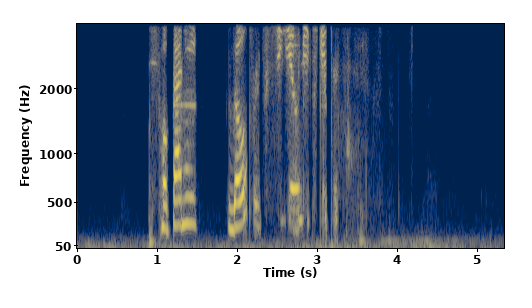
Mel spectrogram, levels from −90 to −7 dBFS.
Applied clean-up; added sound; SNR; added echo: neural diffusion model UNIVERSE++.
